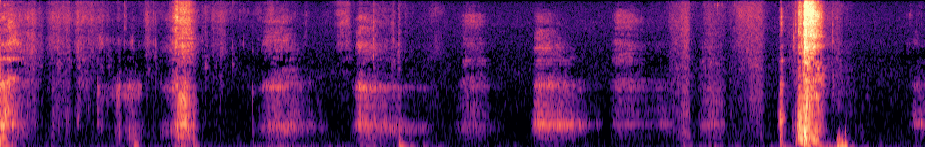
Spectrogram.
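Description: Several soft, stifled sneezes with breathy intakes, then one louder wet sneeze near the end.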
